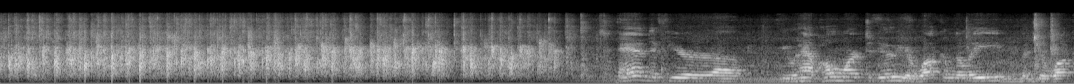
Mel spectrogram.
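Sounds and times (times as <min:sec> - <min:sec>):
applause: 0:00.0 - 0:06.1
speech: 0:06.7 - 0:10.7.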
